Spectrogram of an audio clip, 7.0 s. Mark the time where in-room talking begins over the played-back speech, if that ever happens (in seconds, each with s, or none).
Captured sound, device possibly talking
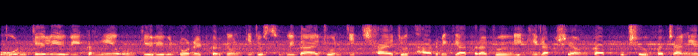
none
